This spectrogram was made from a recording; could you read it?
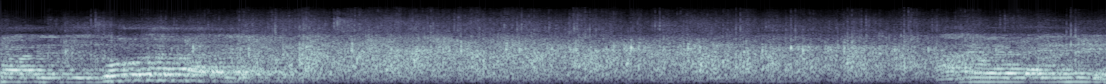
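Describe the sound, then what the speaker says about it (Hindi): Award ceremony audience giving loud, sustained applause, a thick continuous roar of clapping hands, with a voice heard briefly at the start and end. "जोरदार तालियां।"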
